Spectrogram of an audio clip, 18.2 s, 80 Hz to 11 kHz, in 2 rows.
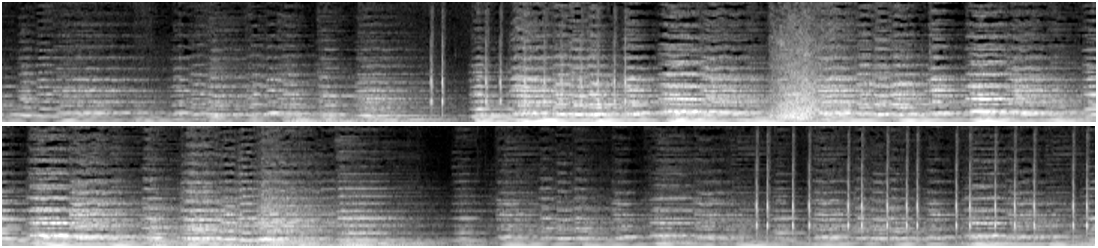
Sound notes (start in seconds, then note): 6.3 swooshes; 16.0 keys click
